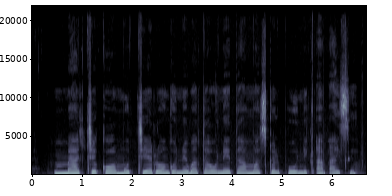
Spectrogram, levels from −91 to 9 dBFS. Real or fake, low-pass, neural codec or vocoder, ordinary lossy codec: real; none; none; none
